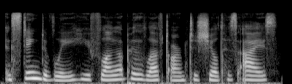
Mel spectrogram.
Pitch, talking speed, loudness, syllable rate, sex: 215 Hz, 225 wpm, -16 LUFS, 5.6 syllables/s, female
